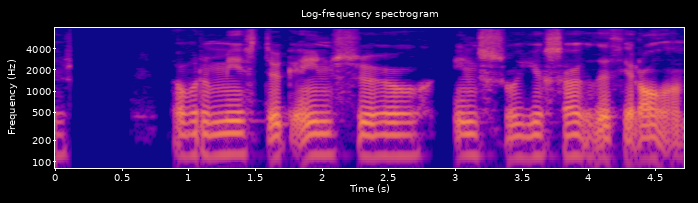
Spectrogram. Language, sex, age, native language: Icelandic, male, 13, Icelandic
